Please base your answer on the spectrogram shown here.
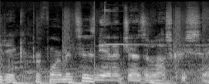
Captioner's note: bell dings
